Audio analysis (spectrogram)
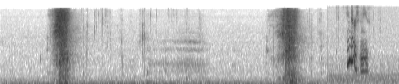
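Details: Lacey, a pet Shih Tzu dog, sneezing indoors: two sharp broadband bursts about two seconds apart, followed by a short soft vocal sound.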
